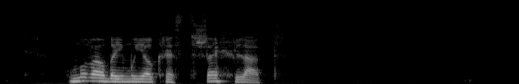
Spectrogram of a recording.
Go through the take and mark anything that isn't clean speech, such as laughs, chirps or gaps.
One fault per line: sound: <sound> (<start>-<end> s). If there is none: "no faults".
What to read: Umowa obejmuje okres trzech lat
no faults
